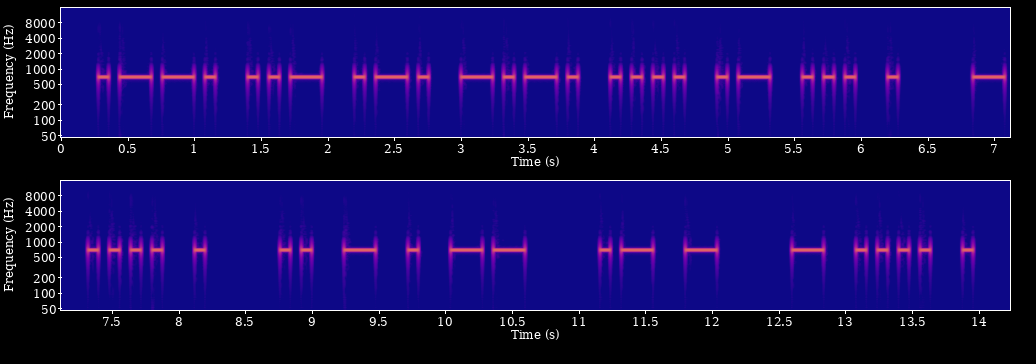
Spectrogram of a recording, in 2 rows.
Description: Morse code, heard as a keyed tone, about 15 wpm, 700 Hz. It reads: PURCHASE THE ITEM AT THE
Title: Sentences from Top 1000 Words - Review Part 6 - 15wpm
